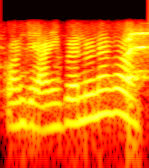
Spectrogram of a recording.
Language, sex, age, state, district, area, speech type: Odia, female, 60+, Odisha, Jharsuguda, rural, conversation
